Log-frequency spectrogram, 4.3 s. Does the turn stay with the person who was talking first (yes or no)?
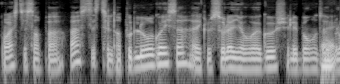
no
